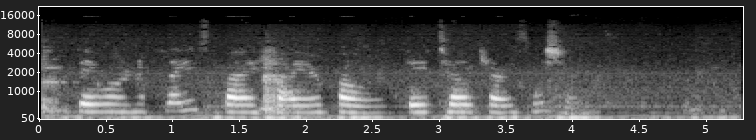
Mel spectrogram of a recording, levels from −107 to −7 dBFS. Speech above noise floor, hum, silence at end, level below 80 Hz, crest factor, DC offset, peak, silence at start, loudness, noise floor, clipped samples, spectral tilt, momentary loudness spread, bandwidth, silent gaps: 25 dB; 60 Hz at -40 dBFS; 0.05 s; -34 dBFS; 18 dB; under 0.1%; -4 dBFS; 0 s; -22 LUFS; -47 dBFS; under 0.1%; -7 dB/octave; 14 LU; 7.6 kHz; none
